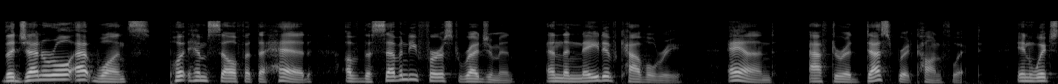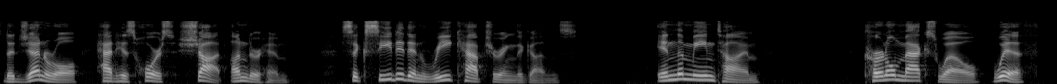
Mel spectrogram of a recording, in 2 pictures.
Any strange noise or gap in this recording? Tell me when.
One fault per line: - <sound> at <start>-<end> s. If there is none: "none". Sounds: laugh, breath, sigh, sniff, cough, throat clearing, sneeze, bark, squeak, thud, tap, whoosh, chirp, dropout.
none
